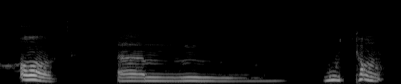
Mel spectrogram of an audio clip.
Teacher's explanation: It's more of an, it's aw, and then add an nasalization to it.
